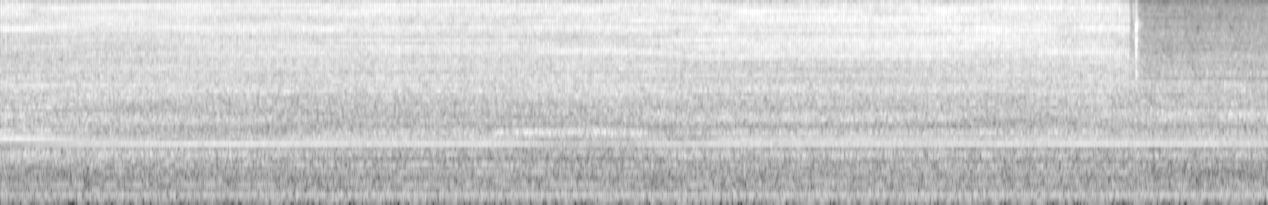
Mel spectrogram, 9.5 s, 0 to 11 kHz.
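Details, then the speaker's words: Used 92,000 BTU propane industrial shop heater, switch wires twisted together to bypass a suspected failed switch: constant rushing airflow over a steady low hum and a thin whistle, no rattles. Blower runs normally. "Theoretically, we touch these together, and it sounds good. Let me twist these. We're twisted. Oh. We've got air coming out there."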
